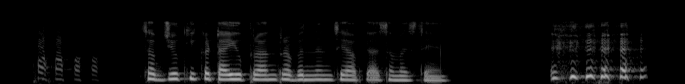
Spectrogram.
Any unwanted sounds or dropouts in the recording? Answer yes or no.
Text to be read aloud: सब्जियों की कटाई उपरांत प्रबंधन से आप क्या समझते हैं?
yes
